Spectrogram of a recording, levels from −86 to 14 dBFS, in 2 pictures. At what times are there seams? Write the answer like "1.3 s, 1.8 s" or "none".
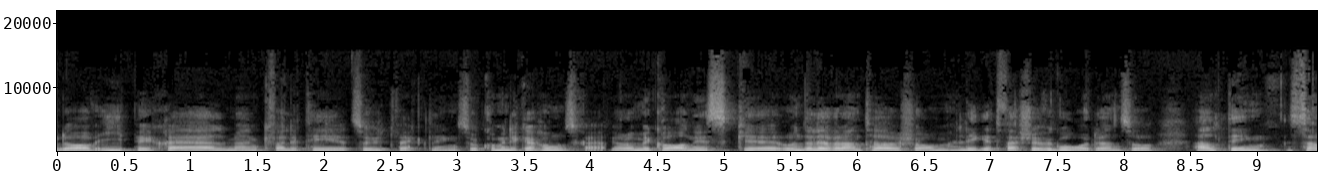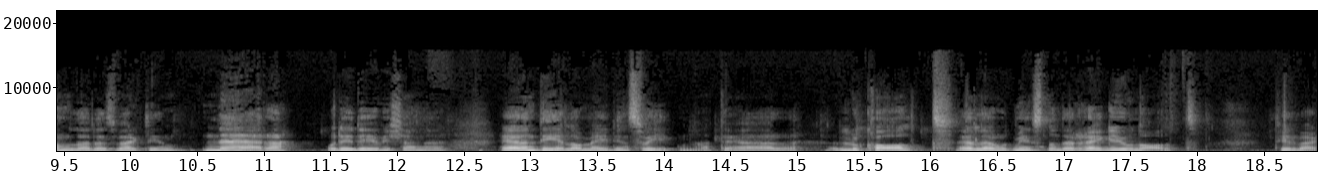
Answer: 4.1 s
